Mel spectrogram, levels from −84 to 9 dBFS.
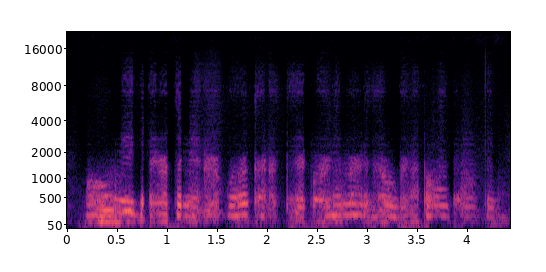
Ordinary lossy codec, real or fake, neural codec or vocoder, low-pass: none; fake; codec, 44.1 kHz, 0.9 kbps, DAC; none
